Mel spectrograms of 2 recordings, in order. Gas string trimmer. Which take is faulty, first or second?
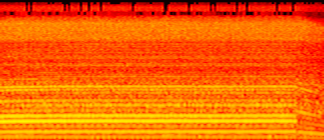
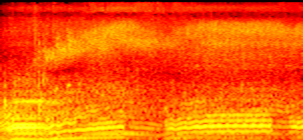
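second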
